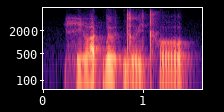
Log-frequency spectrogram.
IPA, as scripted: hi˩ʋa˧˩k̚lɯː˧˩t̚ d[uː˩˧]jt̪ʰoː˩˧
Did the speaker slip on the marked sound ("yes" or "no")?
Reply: yes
